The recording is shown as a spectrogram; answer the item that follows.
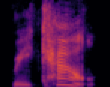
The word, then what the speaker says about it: recount: on the first syllable recount one two and the verb number six has stress on the second syllable recount and i don't have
